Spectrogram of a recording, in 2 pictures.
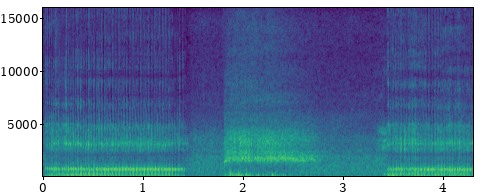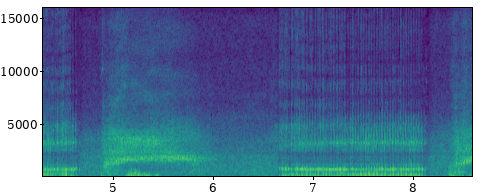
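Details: Puppy falling asleep snores loudly in a steady rhythm, about 20 breaths a minute, with a buzzing, slightly whistly in-breath and a breathy out-breath; snoring.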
